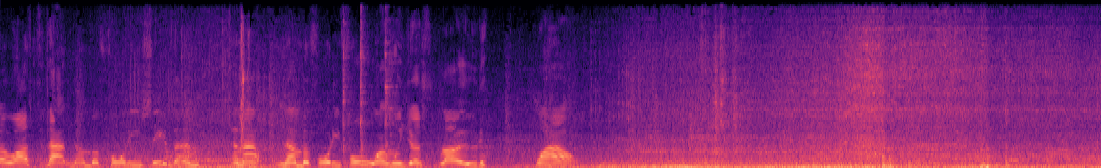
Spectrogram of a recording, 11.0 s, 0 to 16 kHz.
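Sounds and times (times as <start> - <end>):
tram wheels rumbling on rails: 0.0 - 11.0.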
